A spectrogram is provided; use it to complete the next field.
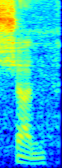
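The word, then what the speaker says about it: shen: This is a reflection of the Shun in Chinese medicine, spelled S-H-E-N, but pronounced Shun. The Shun of the participants in this retreat improves dramatically over the week.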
